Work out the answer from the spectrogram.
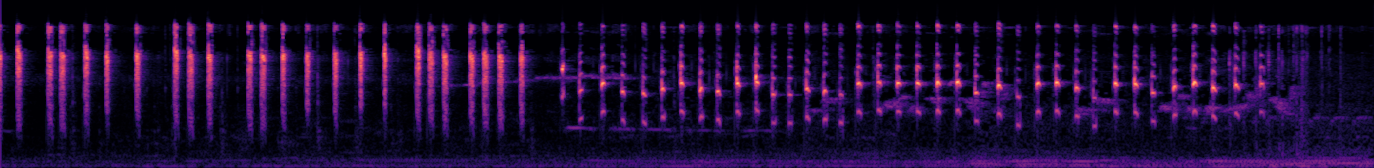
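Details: Cendet, the long-tailed shrike, delivering a long run of rapid dry high chips that turn into a varied twittering of shorter, quicker notes, fading out over a low background hum.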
